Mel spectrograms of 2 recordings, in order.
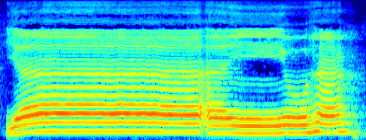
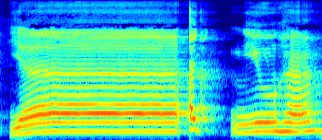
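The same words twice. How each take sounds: First: The doubled 'y' is said flat, without emphasis. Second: The doubled 'y' is pushed up too high. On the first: "terlalu datar juga" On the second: "terlalu tinggi yang kurang tepat"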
